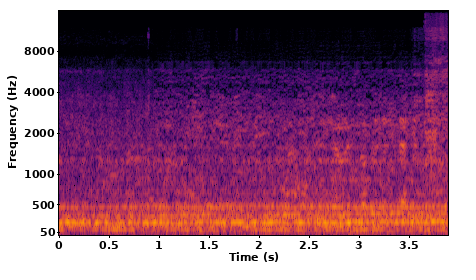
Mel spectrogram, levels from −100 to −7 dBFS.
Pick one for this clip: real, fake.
real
